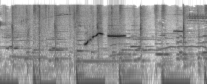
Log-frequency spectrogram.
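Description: Bouncy children's background music with a bass note pulsing about once a second. About halfway through, a whistle glides quickly upward and then holds a short high note, a comic cartoon sound effect.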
